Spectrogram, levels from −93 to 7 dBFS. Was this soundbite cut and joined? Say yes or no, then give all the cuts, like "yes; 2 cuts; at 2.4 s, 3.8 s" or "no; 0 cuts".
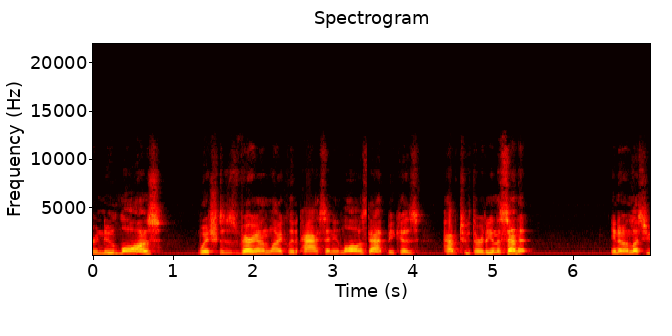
yes; 5 cuts; at 1.6 s, 2.6 s, 3.4 s, 4.4 s, 4.9 s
